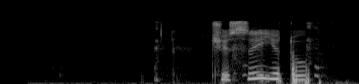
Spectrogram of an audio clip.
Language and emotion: Russian, neutral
